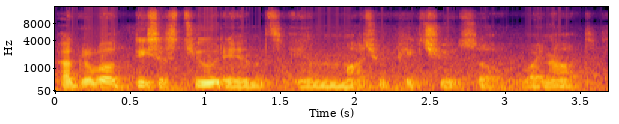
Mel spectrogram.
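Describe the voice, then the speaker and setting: Deep-voiced Peruvian man over background noise. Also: fairly even intonation, unhurried. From Cusco, Peru. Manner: repeats "you know" often. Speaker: local partner in conversation. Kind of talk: casual conversational explaining. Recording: clear background ambient noise.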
